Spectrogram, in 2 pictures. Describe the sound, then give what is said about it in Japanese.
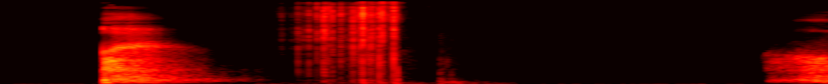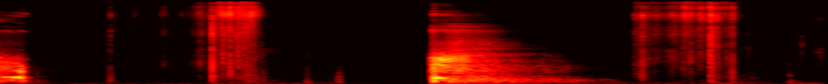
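Unused parts of flower stems are being cut off in three rounds, each a crunchy snip followed by a brief, higher rasping tear, with short quiet gaps between. No one speaks. “お花の使用しない部分を切っている音なんですが。”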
